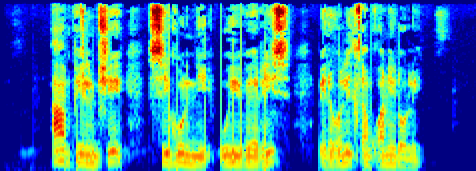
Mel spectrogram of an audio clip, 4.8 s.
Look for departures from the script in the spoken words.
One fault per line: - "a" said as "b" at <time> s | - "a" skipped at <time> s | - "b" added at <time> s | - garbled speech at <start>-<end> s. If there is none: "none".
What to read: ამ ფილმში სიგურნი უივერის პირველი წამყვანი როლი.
none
